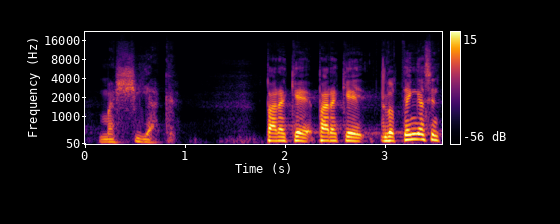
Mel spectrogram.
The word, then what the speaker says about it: Mashiach: Ese nombre Cristo, el ungido, ¿sabes cómo se dice en hebreo? Mashiach.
